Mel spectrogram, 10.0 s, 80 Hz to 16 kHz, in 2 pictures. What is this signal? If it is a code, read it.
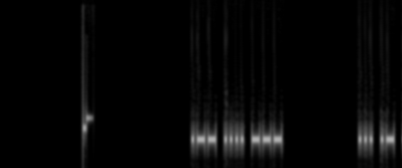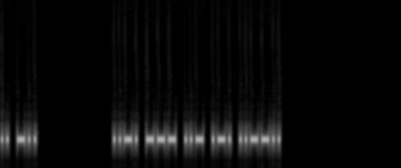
Morse code, heard as a keyed tone, about 34 wpm, 700 Hz. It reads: WHO SAID FOUR?
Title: 4x Word-Spacing - Sentences from Top 300 Words - 35wpm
